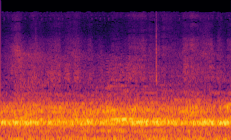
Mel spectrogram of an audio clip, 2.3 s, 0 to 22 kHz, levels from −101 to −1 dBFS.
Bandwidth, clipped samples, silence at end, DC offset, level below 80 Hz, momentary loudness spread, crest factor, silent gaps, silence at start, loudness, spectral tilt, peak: 7.6 kHz; under 0.1%; 0 s; under 0.1%; -32 dBFS; 4 LU; 12 dB; none; 0 s; -18 LUFS; -7.5 dB/octave; -4 dBFS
